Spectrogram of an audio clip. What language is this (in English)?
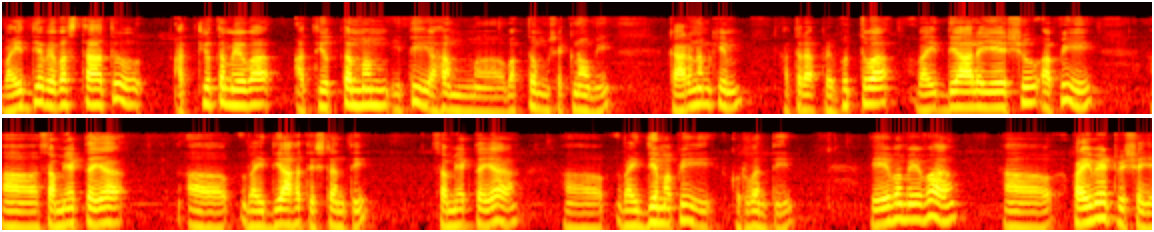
Sanskrit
